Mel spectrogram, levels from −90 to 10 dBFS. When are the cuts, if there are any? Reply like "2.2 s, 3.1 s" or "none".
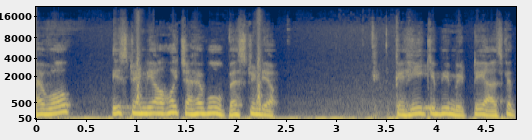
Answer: none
